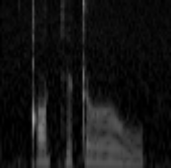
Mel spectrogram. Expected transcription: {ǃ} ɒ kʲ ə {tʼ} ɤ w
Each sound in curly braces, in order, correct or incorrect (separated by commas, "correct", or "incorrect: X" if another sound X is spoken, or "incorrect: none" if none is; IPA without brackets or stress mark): correct, incorrect: ʈ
